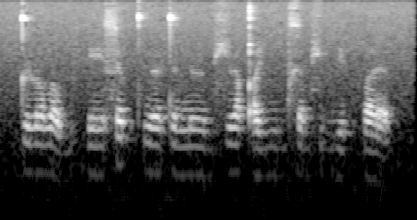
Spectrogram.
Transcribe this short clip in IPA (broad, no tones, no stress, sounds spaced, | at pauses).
t ɵ ɭ o lˠ o b | e ɬ ə b kʷʰ œː t œ n ɵː b ɕ ɵː qʼ ɵ ʎ u b x ɜ b ɕ u b lʲ ɵ b qʷ ɜ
